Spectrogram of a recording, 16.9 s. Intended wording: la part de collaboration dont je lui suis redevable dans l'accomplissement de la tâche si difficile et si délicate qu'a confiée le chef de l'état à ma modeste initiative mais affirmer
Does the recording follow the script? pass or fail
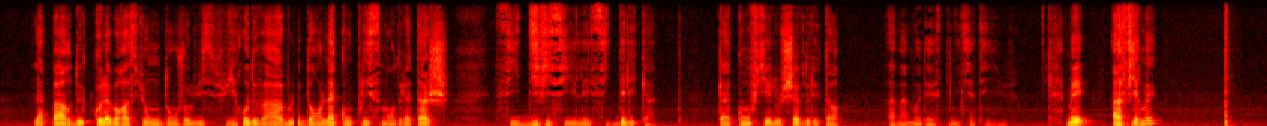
pass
